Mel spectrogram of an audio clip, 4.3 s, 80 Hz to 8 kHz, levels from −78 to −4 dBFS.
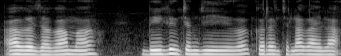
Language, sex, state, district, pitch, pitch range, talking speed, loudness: Wancho, female, Arunachal Pradesh, Longding, 195 Hz, 190-200 Hz, 125 wpm, -16 LUFS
